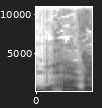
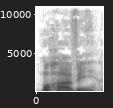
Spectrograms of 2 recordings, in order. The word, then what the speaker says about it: Mojave: And I've got to look at how I wrote it phonetically because now it still makes no sense. Mojave. – I think that's right.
